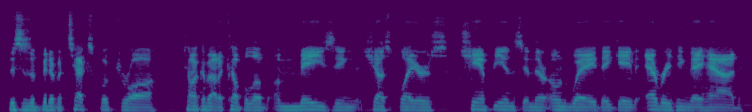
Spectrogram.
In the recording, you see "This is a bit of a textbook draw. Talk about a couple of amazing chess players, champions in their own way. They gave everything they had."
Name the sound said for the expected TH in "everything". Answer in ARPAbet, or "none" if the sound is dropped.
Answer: TH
